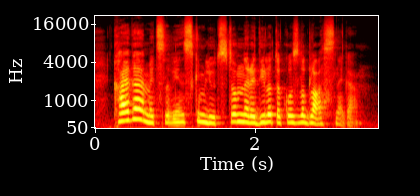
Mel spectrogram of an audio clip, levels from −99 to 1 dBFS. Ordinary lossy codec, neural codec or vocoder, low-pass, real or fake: none; none; none; real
